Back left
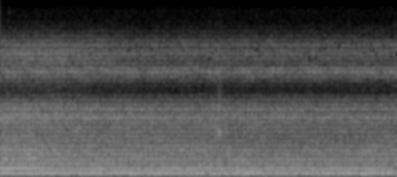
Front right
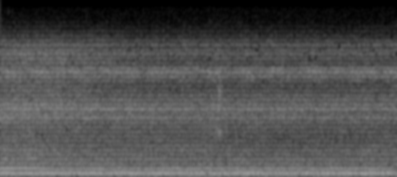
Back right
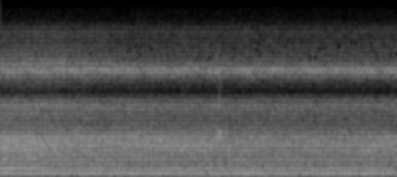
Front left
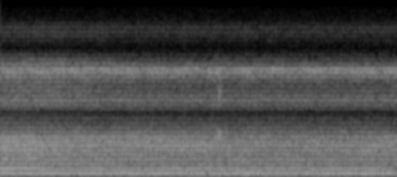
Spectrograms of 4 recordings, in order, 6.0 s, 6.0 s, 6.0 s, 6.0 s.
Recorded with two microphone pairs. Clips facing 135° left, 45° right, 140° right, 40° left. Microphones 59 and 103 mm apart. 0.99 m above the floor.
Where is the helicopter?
115° left.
